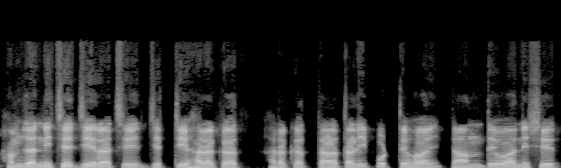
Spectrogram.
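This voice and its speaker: A man teaching a Quran reading class, spelling out letter sounds in a slow, patient, repetitive drill. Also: a little high, monotone, sharp tone, clear, resonant tone, dry recording.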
